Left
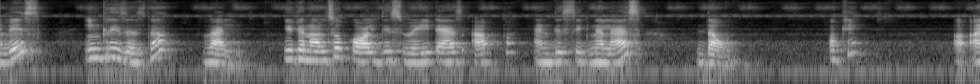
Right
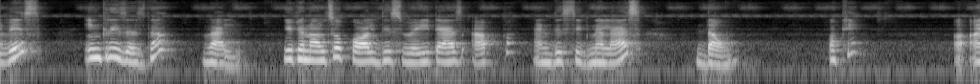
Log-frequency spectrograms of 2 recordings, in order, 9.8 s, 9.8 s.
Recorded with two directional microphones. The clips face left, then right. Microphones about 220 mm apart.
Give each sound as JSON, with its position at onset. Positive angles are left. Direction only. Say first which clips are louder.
{"t": 0.0, "sound": "a woman's voice", "louder": "right 5 dB", "side_deg": -30}
{"t": 8.3, "sound": "a woman's voice", "louder": "right 6 dB", "side_deg": -35}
